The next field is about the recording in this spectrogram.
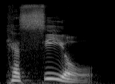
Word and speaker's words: kesil: So the way you pronounce that Hebrew word, the first one, is kesil. Kesil.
